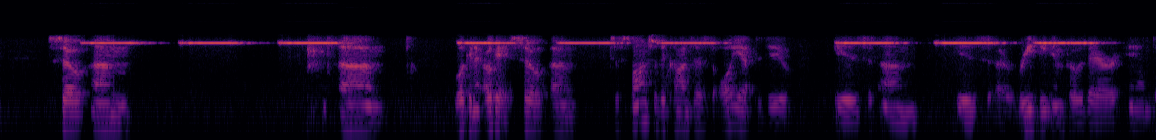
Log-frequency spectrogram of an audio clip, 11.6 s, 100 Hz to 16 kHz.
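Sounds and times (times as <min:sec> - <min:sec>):
speech: 0:00.6 - 0:01.4, 0:03.4 - 0:03.9, 0:04.6 - 0:11.5
shrill high-pitched alarm tone: 0:00.7 - 0:03.5, 0:04.6 - 0:07.4, 0:08.4 - 0:11.2.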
